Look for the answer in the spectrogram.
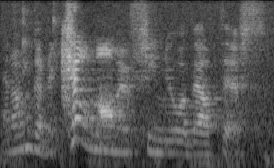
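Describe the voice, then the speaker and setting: A woman's voice: medium pitch, expressive, fast talker, vocal fry, background noise. A woman in a staged play reading, playing a concerned, persistent sister who questions her family insistently and with exasperation.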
